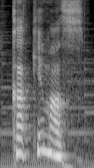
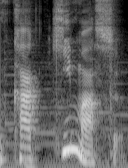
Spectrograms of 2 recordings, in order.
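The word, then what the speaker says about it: かけます: Kakemasu. Não confunda com kakimasu. Apesar de os sons serem parecidos, aqui a segunda sílaba é que.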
